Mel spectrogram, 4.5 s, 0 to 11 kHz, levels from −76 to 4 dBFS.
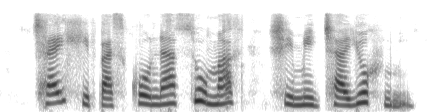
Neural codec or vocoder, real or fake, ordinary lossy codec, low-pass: codec, 16 kHz, 0.8 kbps, ZipCodec; fake; MP3, 96 kbps; 7.2 kHz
